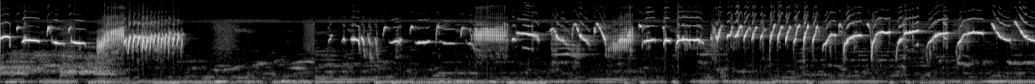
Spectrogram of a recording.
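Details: Young AF canary just out of its babbling phase, singing short rolls: a harsh buzzy squawk, quiet gap, more rasping notes, then lively rapid trills and repeated sweeping chirps about four per second, over a low hum.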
